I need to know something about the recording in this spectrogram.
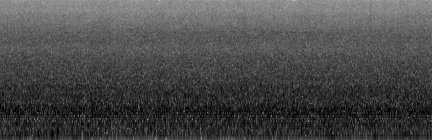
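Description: River rapids rushing steadily: an even, continuous wash of white water.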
